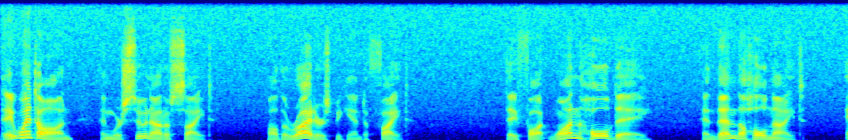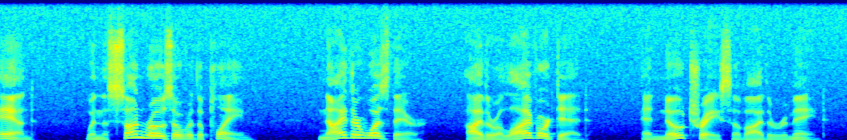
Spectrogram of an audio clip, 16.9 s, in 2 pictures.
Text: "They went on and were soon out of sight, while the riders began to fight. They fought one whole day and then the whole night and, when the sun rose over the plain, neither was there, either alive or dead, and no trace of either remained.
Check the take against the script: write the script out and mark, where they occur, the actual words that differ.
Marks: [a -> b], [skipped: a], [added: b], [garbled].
"They went on and were soon out of sight, while the riders began to fight. They fought one whole day and then the whole night and, when the sun rose over the plain, neither was there, either alive or dead, and no trace of either remained.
